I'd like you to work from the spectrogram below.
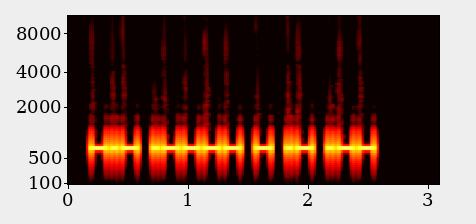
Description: Morse code, heard as a keyed tone, about 28 wpm, 700 Hz. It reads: K1TAW
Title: USA Call Signs - 5 Characters - 2x Character Spacing - 28wpm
